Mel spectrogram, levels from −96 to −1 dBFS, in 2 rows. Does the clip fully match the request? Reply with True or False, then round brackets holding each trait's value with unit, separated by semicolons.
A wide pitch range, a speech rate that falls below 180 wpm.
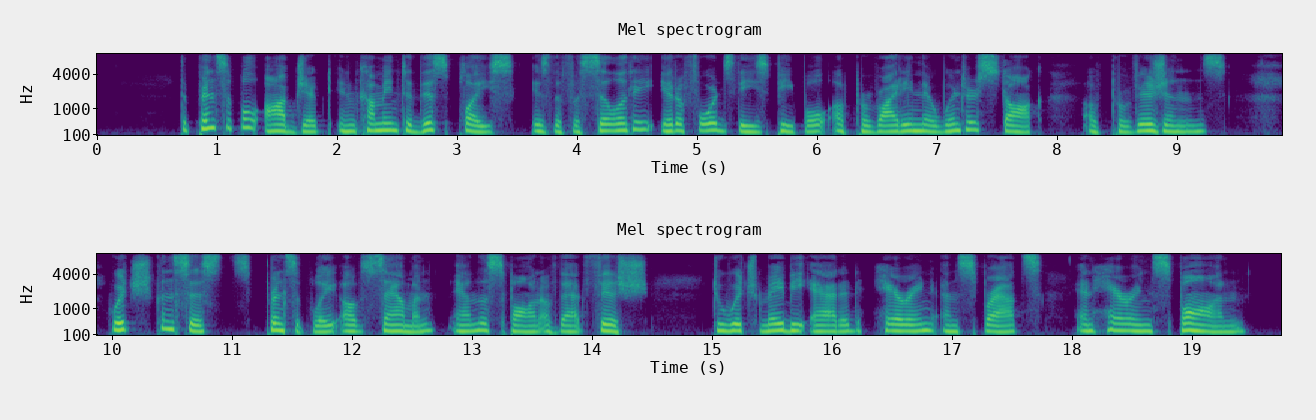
False (2.4 semitones; 135 wpm)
